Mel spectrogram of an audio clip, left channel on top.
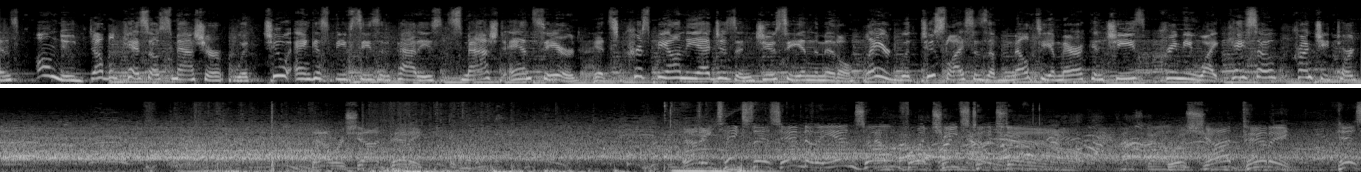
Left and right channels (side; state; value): both; different; correlation 0.00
